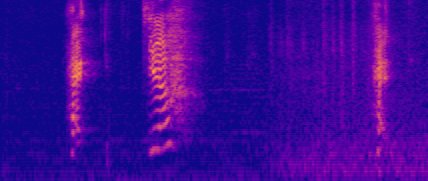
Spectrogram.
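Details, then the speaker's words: A VTuber's livestream: two sharp, bright sneezes about half a second apart, then a third small burst over soft room noise; sneezing. "Another sneeze. New sneeze compilation incoming. Sneeze."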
